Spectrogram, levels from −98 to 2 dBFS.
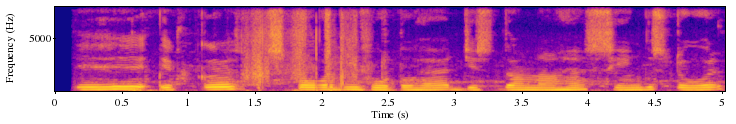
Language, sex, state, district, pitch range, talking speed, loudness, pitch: Punjabi, male, Punjab, Kapurthala, 185-205 Hz, 145 wpm, -14 LUFS, 195 Hz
